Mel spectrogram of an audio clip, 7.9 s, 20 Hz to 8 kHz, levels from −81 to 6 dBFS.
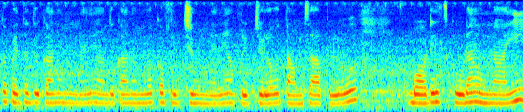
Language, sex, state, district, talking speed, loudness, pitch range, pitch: Telugu, female, Andhra Pradesh, Guntur, 130 wpm, -17 LUFS, 185-200 Hz, 190 Hz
